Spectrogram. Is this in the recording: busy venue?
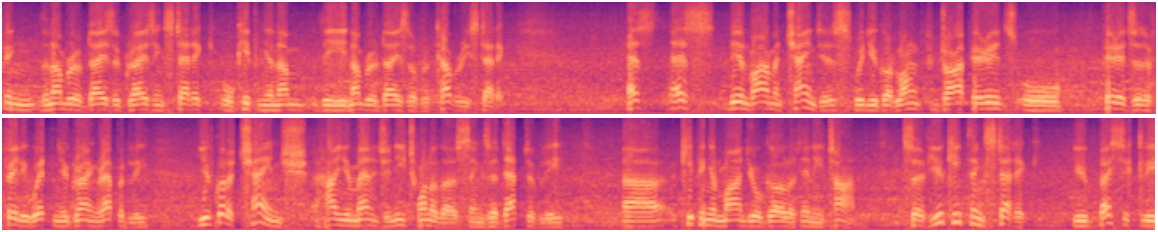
yes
